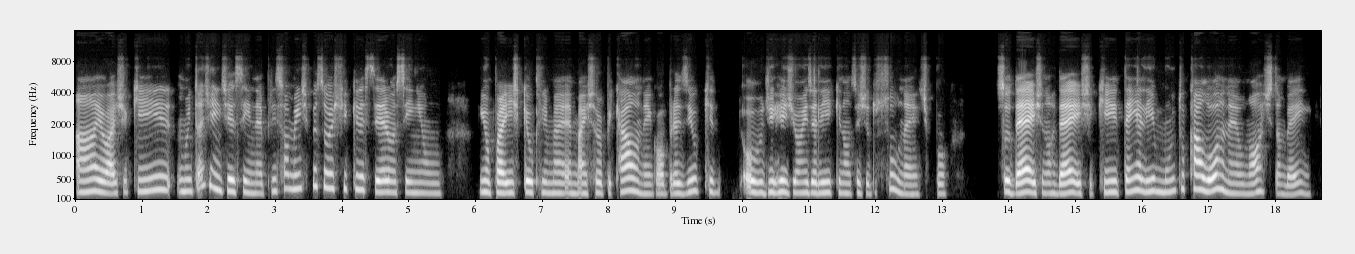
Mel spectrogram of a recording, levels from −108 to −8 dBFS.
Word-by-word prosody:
Ah, 245 +2 +2
eu 235 -2 +4
acho 215 +2 0
que 270 +3 -2
muita 250 +4 -3
gente, 295 -10 -1
assim, 240 -2 +2
né, 215 -1 -6
principalmente 300 +7 -5
pessoas 335 -4 -2
que 310 - -5
cresceram, 260 -5 +1
assim, 230 +1 -5 0.2
em 220 - -9
um 215 -1 -11 0.6
em 240 0 0
um 230 - -1
país 225 -1 +4
que - - +2
o 230 - +6
clima 220 -1 -6
é 215 -1 -2
mais 210 0 -3
tropical, 240 +4 0
né, 200 -2 -6
igual 200 0 -4
ao 205 - -11
Brasil 215 +5 -2
que 235 -2 -6 0.3
ou 225 -1 +3
de 235 +2 -1
regiões 225 -1 0
ali 225 0 +1
que 230 +1 -8
não 215 -1 -7
seja 210 -1 -6
do 200 +3 -13
sul, 280 +2 -6
né, 195 -1 -6
tipo, 200 +1 -10 0.7
sudeste, 225 -1 +6
nordeste 215 0 +3
que 235 0 -1
tem 255 +2 +1
ali 255 -1 +1
muito 250 +4 -5
calor, 290 -1 +4
né, 215 -4 -5
o 205 - -9
norte 220 +5 -4
também. 200 0 -6
230 Hz, 165 wpm, -23 LUFS, 215-255 Hz, 0.7 s, o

